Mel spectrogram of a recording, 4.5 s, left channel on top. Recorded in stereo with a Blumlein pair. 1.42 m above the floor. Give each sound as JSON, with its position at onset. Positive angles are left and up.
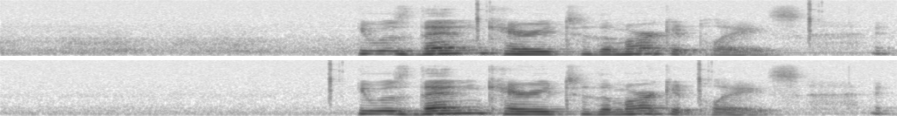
{"t": 1.8, "sound": "a man speaking", "azimuth_deg": -15, "distance_m": 0.7}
